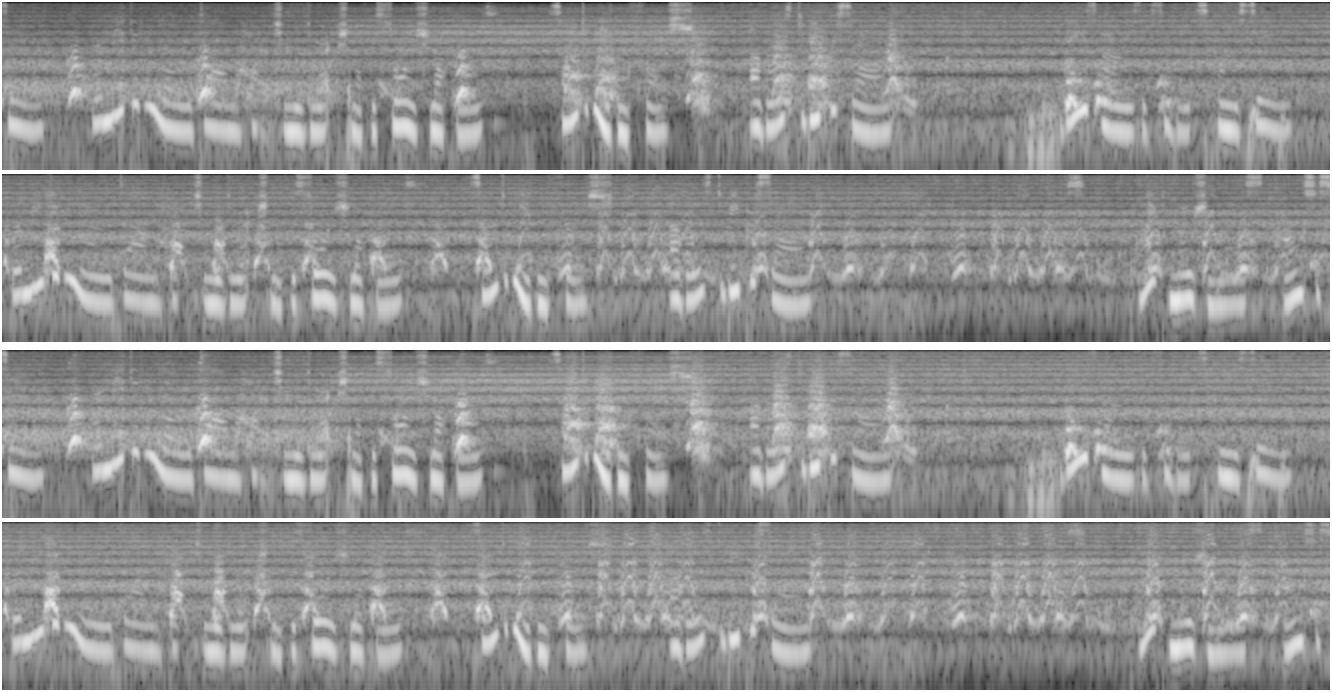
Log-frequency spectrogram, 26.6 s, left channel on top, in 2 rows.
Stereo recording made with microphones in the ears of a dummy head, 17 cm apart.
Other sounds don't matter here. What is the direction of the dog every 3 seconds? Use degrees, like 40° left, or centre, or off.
80° right, 70° right, 50° right, 10° right, 20° right, 70° right, 70° right, 70° right, 70° right.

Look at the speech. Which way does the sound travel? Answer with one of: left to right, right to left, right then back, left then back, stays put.
right to left.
